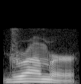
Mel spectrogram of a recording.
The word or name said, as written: drummer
